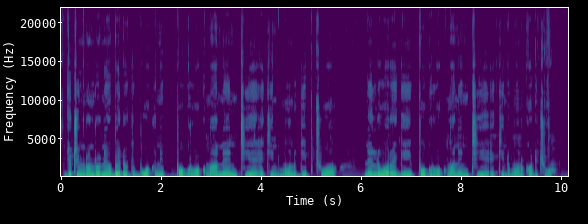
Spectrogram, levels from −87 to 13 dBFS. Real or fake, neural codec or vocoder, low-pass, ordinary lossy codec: real; none; none; none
